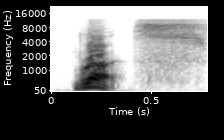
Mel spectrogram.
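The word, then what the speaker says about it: רץ: I'm so used to saying the Z sound that I keep saying it, but I know it's Russ. Ratz.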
